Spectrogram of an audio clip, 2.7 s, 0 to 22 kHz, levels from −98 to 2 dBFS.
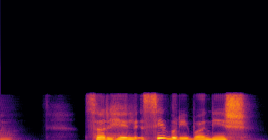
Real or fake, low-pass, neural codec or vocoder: fake; 7.2 kHz; codec, 16 kHz, about 1 kbps, DyCAST, with the encoder's durations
